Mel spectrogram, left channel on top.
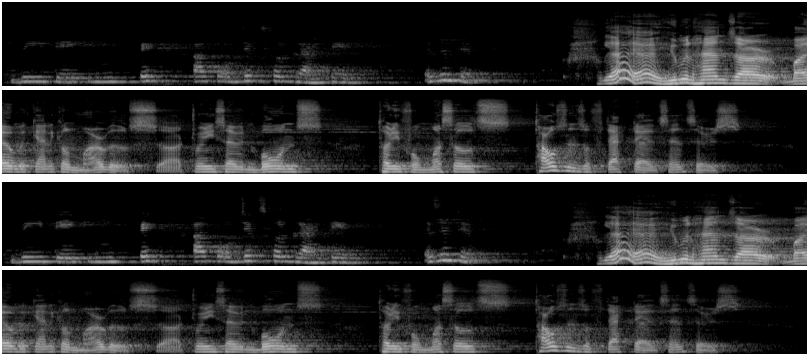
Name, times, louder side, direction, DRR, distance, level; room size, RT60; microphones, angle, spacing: voice 1, 0.1-1.7 1.9-3.6 4.2-4.8, right 2 dB, 75° right, 3 dB, 1.5 m, -35 dB
voice 2, 5.7-11.2 11.8-13.1 13.4-15.4, left 2 dB, 20° left, 11 dB, 0.4 m, -24 dB
27.0 x 9.6 x 9.9 m, 2.1 s
head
